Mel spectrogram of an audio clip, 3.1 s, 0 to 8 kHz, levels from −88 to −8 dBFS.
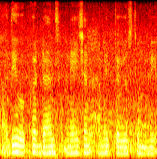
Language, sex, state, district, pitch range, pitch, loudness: Telugu, male, Andhra Pradesh, Sri Satya Sai, 120-130 Hz, 125 Hz, -16 LUFS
